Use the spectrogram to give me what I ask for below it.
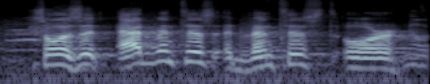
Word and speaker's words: Adventist: Seventh day Adventist with the emphasis on the first syllable rather than the second. So is it Adventist, Adventist or No, the first Adventist, right?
